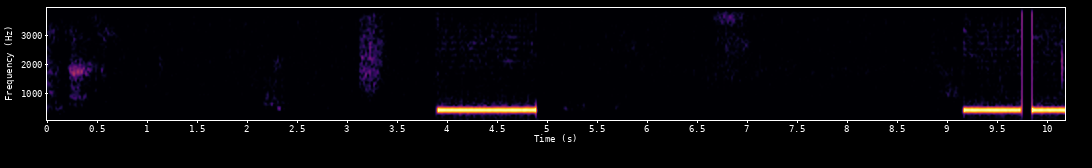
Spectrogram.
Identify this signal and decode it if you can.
Ringback tone (Europe, 425 Hz).
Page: Ribeirao sala 906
